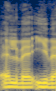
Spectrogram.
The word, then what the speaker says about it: Lviv: til den ukrainske byen Lviv. Eh, godt uttalt. Ehm, Hvordan ville du sagt det? Nei, altså Det står LVIV, ja. – Ehm, så det ville vært naturlig å kanskje si Lviv.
